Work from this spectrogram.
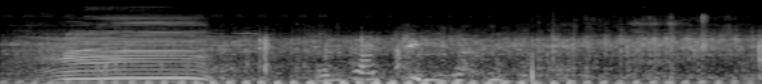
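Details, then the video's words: Tame cows in a large herd gathered in harvested village rice fields, calling while eating rice straw; one long, steady moo over a rapid low rhythmic engine-like thumping that continues after the call, with faint chirps above. "sounds of tame cows calling their friends to eat straw"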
